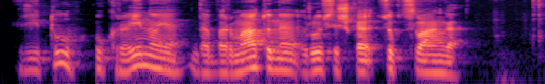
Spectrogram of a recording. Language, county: Lithuanian, Panevėžys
